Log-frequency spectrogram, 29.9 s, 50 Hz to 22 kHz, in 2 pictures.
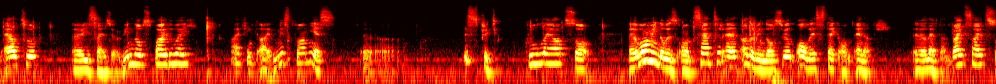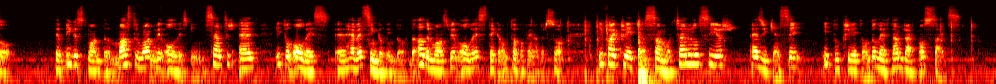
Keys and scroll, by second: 0.0 super+h, 0.3 super+h, 0.5 super+h, 0.6 super+h, 0.8-1.2 super+l, 1.5 super+h, 1.7 super+h, 2.2 alt+9, 2.5 alt+8, 3.2 alt+7, 4.7 super+g, 5.0 super+k, 5.7 super+g, 8.1 super+l, 8.2 super+l, 8.7 super+h, 9.2 super+l, 9.3 super+l, 9.6 super+l, 9.9 h, 10.7 super+h, 11.3 super+Return, 23.4 Escape, 23.8 super+Return, 24.0 super+Return, 29.3 super+q, 29.6 super+q.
